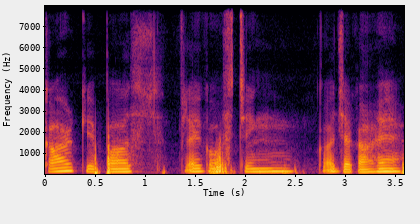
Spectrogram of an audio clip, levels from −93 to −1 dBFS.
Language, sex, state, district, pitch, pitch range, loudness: Hindi, male, Arunachal Pradesh, Lower Dibang Valley, 135 Hz, 120-140 Hz, -18 LUFS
